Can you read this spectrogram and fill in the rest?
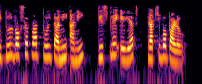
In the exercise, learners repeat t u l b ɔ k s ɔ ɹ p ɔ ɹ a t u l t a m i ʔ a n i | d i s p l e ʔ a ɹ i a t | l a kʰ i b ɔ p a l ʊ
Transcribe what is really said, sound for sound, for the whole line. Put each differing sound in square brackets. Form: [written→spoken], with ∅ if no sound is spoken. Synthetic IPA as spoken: t u l b ɔ k s ɔ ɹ p ɔ ɹ a t u l t a [m→n] i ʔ a n i | d i s p l e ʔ [a→e] ɹ i a t | [l→ɹ] a kʰ i b ɔ p a [l→ɹ] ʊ

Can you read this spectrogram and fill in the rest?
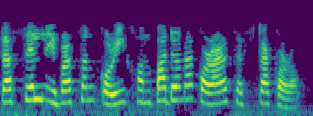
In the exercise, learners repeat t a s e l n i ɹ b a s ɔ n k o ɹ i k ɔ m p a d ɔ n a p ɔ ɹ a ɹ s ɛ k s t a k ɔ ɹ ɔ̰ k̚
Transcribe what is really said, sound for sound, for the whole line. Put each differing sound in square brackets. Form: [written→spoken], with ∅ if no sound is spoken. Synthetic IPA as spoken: t a s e l n i ɹ b a s ɔ n k o ɹ i [k→x] ɔ m p a d ɔ n a [p→k] ɔ ɹ a ɹ s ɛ [k→∅] s t a k ɔ ɹ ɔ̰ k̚

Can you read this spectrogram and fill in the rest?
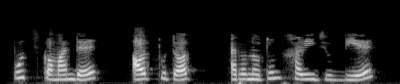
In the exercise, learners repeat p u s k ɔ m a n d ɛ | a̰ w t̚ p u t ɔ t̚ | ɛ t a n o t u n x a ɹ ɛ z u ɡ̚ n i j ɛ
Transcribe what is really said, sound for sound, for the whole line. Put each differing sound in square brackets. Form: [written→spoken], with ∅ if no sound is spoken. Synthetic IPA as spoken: p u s k ɔ m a n d ɛ | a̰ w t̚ p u t ɔ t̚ | ɛ t a n o t u n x a ɹ [ɛ→i] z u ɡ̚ [n→d] i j ɛ

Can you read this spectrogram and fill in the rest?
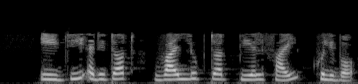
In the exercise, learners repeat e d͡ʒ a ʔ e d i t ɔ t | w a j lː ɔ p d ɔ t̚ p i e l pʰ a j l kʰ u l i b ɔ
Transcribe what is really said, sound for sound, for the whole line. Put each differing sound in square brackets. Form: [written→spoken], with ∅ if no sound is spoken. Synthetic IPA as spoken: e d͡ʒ [a→i] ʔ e d i t ɔ t | w a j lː [ɔ→u] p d ɔ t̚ p i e l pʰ a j l kʰ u l i b ɔ

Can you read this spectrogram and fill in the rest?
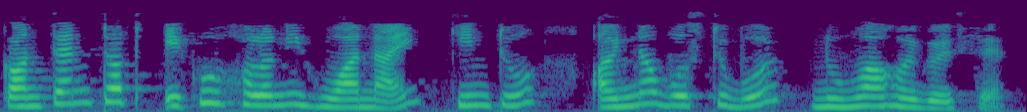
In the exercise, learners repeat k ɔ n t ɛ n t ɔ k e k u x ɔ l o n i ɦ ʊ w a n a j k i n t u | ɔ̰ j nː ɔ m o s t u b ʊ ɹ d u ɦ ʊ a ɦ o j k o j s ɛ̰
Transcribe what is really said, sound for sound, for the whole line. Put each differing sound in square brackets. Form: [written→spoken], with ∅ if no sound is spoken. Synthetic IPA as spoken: k ɔ n t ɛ n t ɔ [k→t] e k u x ɔ l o n i ɦ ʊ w a n a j k i n t u | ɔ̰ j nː ɔ [m→b] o s t u b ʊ ɹ [d→n] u ɦ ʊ a ɦ o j [k→ɡ] o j s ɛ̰

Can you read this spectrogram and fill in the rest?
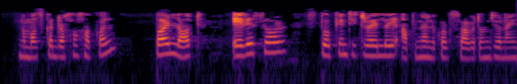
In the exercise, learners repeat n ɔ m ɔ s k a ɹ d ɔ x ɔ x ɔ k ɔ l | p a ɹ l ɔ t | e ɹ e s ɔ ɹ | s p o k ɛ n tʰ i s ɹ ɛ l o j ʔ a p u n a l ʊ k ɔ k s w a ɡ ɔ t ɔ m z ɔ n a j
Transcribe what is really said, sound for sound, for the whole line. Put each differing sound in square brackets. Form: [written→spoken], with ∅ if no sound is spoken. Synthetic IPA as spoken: n ɔ m ɔ s k a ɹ d ɔ x ɔ x ɔ k ɔ l | p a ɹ l ɔ t | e ɹ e s ɔ ɹ | s p o k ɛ n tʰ i [s→t] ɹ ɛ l o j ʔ a p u n a l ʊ k ɔ k s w a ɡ ɔ t ɔ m z ɔ n a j

